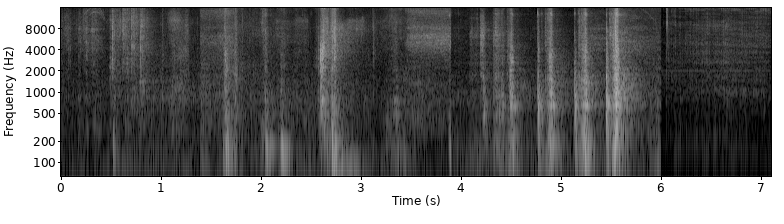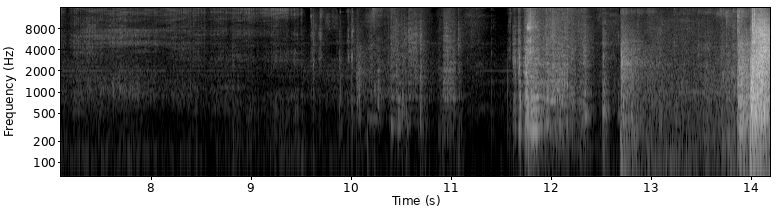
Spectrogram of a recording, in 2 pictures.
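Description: Rigid foam building panels being handled and test-fitted: irregular rubbing and scraping with a few light knocks. The sounds come in two clusters, the first six seconds and again later, with a near-silent gap between.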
